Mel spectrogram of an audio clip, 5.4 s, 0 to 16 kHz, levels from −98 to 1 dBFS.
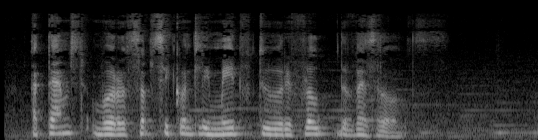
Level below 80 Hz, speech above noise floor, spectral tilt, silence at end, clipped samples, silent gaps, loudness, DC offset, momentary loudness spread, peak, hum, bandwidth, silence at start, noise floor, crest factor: -70 dBFS; 25 dB; -6 dB/octave; 0 s; under 0.1%; none; -36 LUFS; under 0.1%; 11 LU; -20 dBFS; none; 11.5 kHz; 0.3 s; -61 dBFS; 18 dB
